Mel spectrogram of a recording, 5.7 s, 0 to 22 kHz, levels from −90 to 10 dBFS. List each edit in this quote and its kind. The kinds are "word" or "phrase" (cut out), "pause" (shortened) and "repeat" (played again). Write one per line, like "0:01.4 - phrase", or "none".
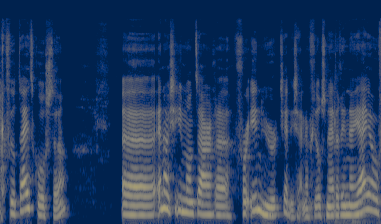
none

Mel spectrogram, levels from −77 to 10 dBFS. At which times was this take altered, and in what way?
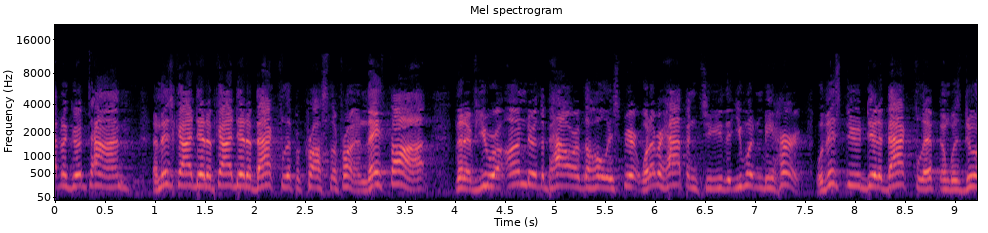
0:01.6 - repeat
0:07.6 - pause

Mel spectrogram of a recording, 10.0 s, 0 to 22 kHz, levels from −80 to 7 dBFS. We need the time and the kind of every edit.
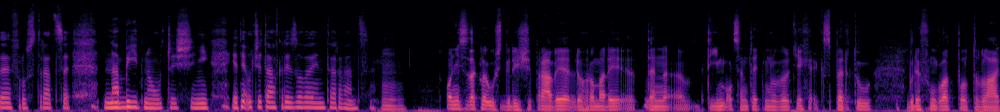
0:01.7 - word
0:02.4 - word
0:02.8 - word
0:05.0 - word
0:05.8 - word
0:07.3 - word
0:07.9 - word
0:09.1 - word

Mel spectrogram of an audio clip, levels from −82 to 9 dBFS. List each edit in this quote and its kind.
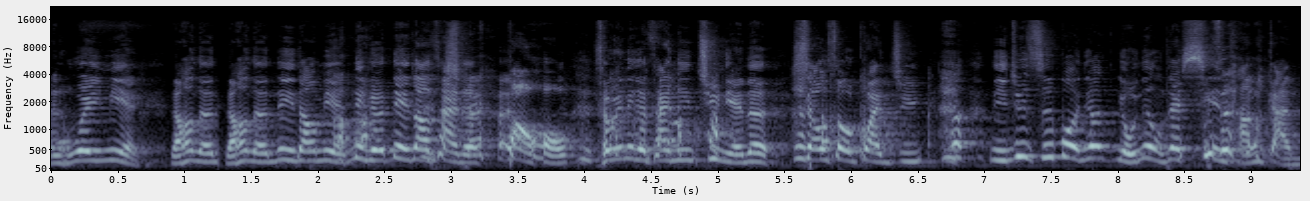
0:01.3 - repeat

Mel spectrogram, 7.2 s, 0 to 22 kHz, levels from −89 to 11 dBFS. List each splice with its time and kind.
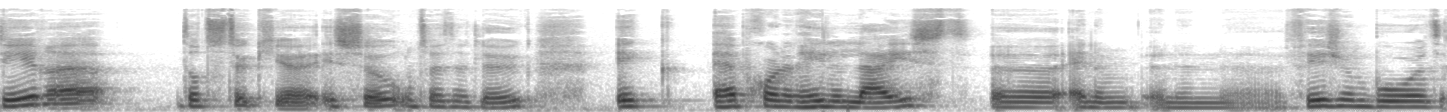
none

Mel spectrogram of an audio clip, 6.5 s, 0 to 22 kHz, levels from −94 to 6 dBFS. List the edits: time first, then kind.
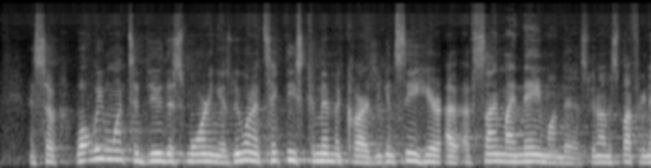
0:04.4 - word

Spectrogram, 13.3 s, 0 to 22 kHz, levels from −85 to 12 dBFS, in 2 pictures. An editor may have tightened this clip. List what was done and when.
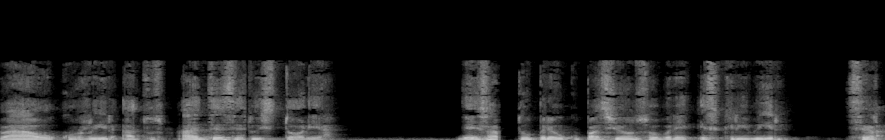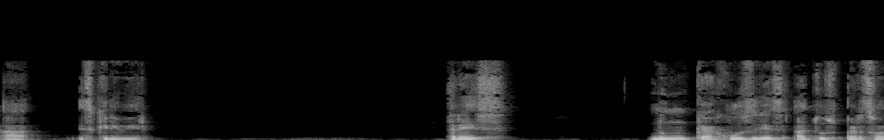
0:01.2 - word
0:01.8 - word
0:03.7 - word
0:05.2 - word
0:06.6 - word
0:07.2 - word

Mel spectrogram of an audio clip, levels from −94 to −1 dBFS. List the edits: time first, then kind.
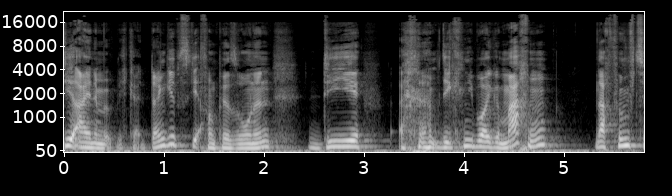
0:01.4 - phrase

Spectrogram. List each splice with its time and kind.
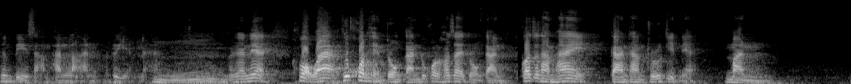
0:05.2 - pause

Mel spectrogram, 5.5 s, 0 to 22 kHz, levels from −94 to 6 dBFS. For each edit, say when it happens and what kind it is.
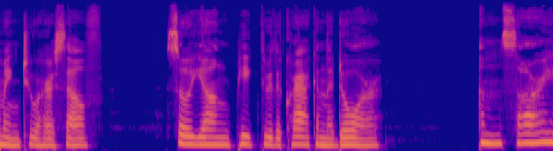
0:02.6 - word

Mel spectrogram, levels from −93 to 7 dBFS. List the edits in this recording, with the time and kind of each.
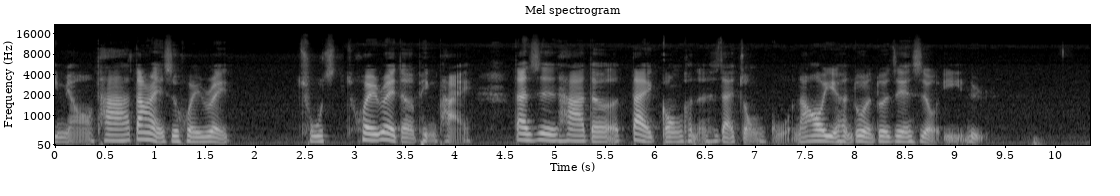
0:02.9 - word

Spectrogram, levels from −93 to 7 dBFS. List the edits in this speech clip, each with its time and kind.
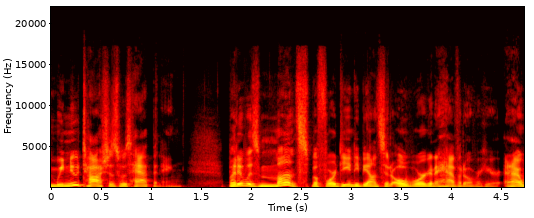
none

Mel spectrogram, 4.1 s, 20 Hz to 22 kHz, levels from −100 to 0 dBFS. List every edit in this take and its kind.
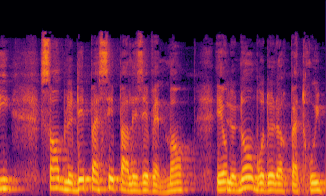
0:02.8 - word

